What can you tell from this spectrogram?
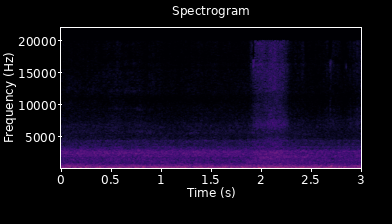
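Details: Even broadband hiss and low rumble fill the recording, with no cat or other animal voice.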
